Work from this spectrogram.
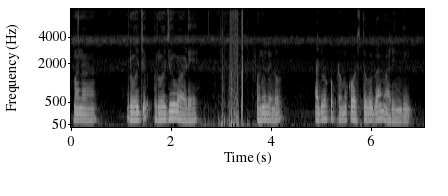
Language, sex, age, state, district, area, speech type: Telugu, male, 18-30, Andhra Pradesh, Eluru, urban, spontaneous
